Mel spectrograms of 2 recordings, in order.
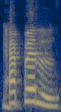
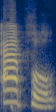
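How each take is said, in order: First: It is said with a Bengali-style pronunciation. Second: It is said with an English-style pronunciation. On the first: The speaker calls it wrong. "আপেল এভাবে বলে?" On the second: The speaker calls it right. "They say অ্যাপল"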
